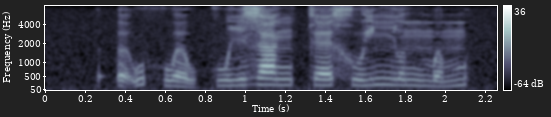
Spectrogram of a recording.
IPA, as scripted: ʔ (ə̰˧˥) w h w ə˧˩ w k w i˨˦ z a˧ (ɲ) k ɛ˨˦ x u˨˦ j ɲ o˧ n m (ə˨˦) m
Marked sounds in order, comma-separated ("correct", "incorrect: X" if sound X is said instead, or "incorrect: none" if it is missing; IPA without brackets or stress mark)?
correct, incorrect: ŋ, correct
